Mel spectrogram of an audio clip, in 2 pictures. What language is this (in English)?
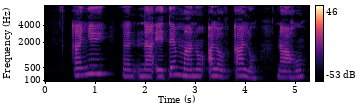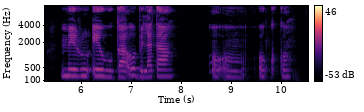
Igbo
